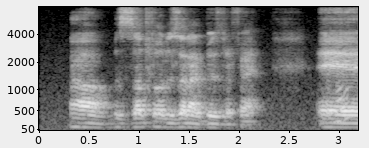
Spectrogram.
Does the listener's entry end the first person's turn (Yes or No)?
No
